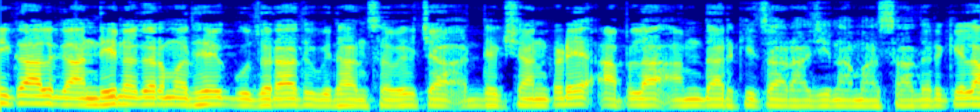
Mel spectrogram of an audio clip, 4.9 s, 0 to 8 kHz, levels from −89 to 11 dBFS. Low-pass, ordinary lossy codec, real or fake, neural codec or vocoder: none; none; fake; codec, 16 kHz, 16 kbps, FreqCodec, larger model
